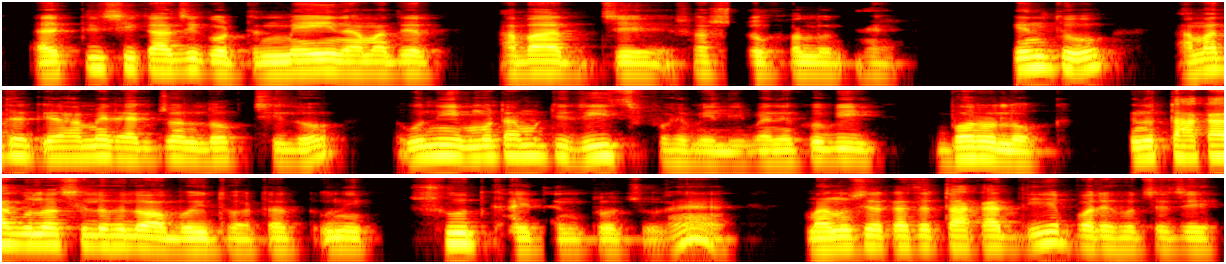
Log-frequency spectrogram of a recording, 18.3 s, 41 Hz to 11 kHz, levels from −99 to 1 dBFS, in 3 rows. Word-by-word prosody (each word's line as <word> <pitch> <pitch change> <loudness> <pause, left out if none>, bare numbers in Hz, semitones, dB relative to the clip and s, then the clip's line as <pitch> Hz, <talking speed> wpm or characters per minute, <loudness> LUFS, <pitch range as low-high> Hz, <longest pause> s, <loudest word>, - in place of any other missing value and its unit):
অ্যা 105 - +3
কৃষি 140 0 -2
কাজই 120 +1 +3
করতেন। 100 -1 0
মেইন 120 +1 +6
আমাদের 110 0 +1 0.4
আবার 110 +1 +6 0.3
যে 100 0 -1 0.3
শস্য 110 0 -8 0.2
ফলন 100 -2 -2
হ্যাঁ। 95 -2 -14 0.6
কিন্তু 140 -1 +3 0.6
আমাদের 130 +5 +1
গ্রামের 125 +1 +1
একজন 120 +1 -2
লোক 115 0 -1
ছিল। 105 -1 -7 0.6
উনি 140 +2 +3 0.2
মোটামুটি 140 0 0
রিচ 140 +1 +2 0.2
ফ্যামিলি 95 -3 -5
মানে 100 +1 -1
খুবই 115 -1 0 0.5
বড় 125 0 +7
লোক। 95 0 -1 0.4
কিন্তু 125 +2 +3
টাকাগুলো 135 0 +5
ছিল 130 -1 -3
হইলো 120 -1 +4
অবৈধ 100 0 +1
অর্থাৎ 100 +2 -5 0.2
উনি 105 0 0 0.4
সুদ 145 -1 +3
খাইতেন 100 -2 -6
প্রচুর, 95 -1 -7
হ্যাঁ? - - -1 0.5
মানুষের 115 +3 +3
কাছে 120 0 +1
টাকা 115 0 +4 0.2
দিয়ে 145 +5 +1
পরে 115 -1 +1
হচ্ছে 110 0 -7
যে 105 - -1
115 Hz, 140 wpm, -22 LUFS, 105-130 Hz, 0.6 s, বড়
